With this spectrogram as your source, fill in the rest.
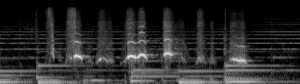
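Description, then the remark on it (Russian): Someone whistles a short tune, four or five brief rising and falling notes, fairly clear, over a steady low musical backing with no talking. “Мик и Фома пробовали еще заговорить с ним, но волк продолжал свистеть.”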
